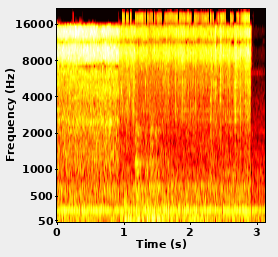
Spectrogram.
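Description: A ribeye steak sears on a hot griddle with a steady, bright sizzle that runs for about three seconds and drops away abruptly near the end.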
